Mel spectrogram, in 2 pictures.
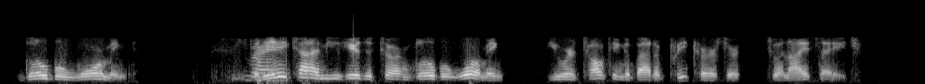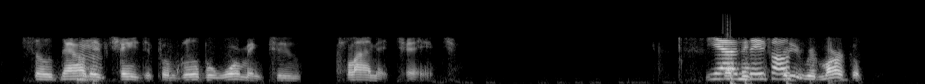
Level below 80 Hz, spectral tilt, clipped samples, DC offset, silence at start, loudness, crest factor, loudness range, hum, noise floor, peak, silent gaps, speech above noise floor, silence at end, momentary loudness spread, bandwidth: -54 dBFS; -5.5 dB/octave; under 0.1%; under 0.1%; 0.25 s; -19 LUFS; 20 dB; 10 LU; none; -70 dBFS; 0 dBFS; none; 52 dB; 0.65 s; 15 LU; 8 kHz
